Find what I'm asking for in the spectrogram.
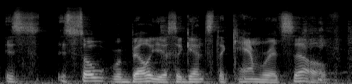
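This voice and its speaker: Husky-voiced man hosting an interview. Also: medium pitch, moderate pace, a little mellow. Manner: enthusiastic, analytical, stumbling over words. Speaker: interview host. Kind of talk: conversational interview.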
